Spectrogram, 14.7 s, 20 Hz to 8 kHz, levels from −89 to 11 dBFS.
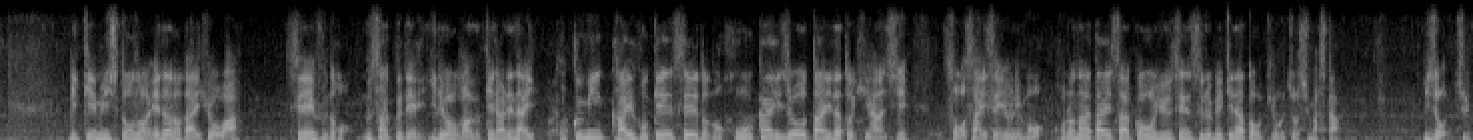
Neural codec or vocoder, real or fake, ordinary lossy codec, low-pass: vocoder, 22.05 kHz, 80 mel bands, HiFi-GAN; fake; Opus, 16 kbps; 7.2 kHz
